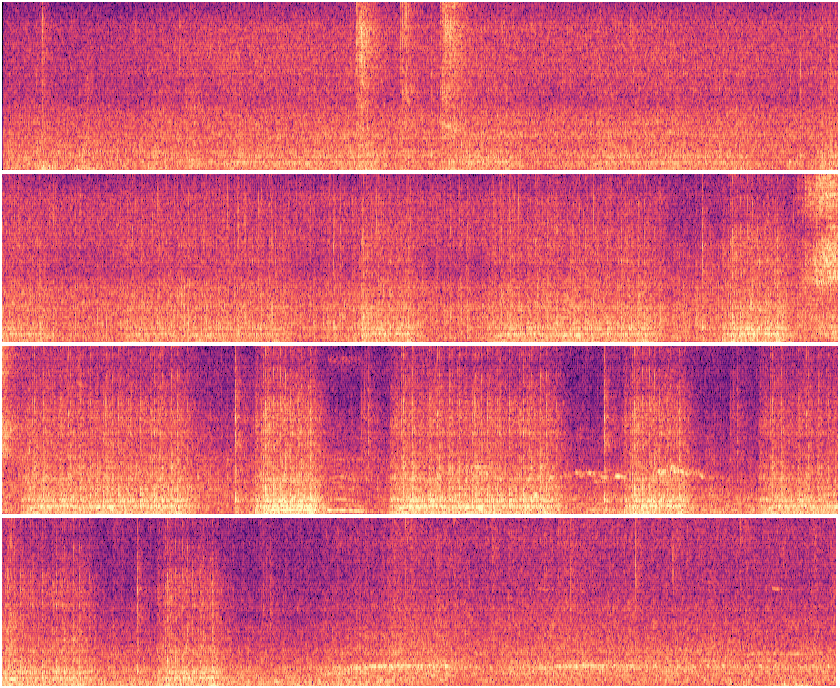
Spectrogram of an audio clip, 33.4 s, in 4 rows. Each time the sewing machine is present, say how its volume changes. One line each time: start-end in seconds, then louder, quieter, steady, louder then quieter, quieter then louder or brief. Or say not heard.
0.0-33.3 louder then quieter.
